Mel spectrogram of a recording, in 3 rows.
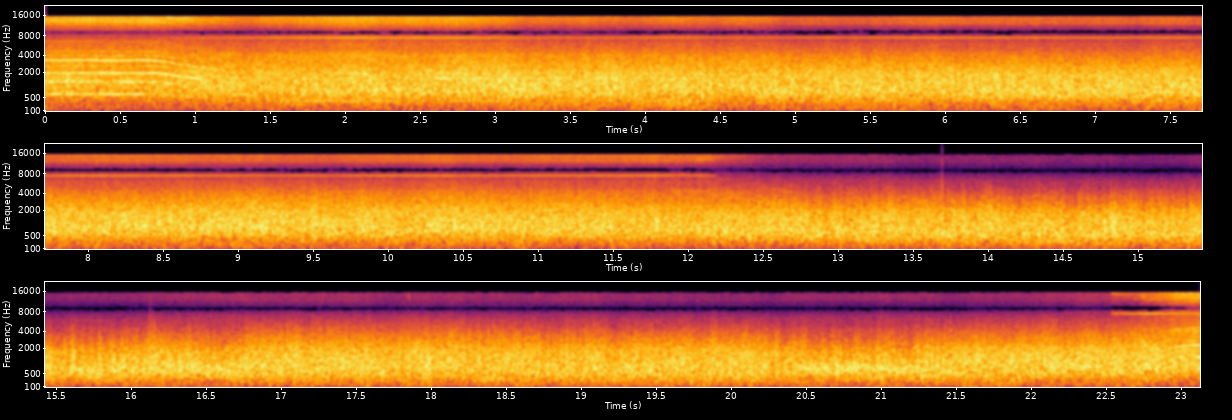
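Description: RC model A-10 jet in flight, heard from its onboard camera: a thin motor whine drops in pitch and fades about a second in, leaving a steady rushing of air and fan noise, and the whine climbs back in just at the end.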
